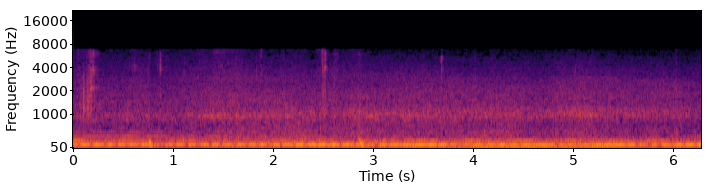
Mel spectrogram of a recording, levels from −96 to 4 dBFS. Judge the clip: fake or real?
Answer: real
